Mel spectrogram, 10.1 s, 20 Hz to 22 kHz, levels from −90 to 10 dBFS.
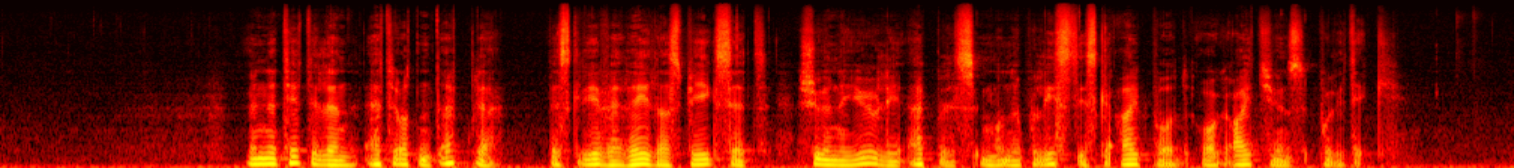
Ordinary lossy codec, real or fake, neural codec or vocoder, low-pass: none; fake; vocoder, 44.1 kHz, 128 mel bands, Pupu-Vocoder; 19.8 kHz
